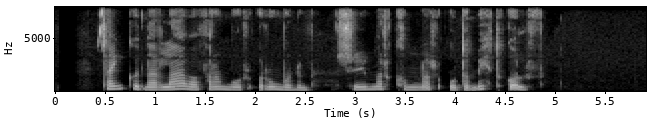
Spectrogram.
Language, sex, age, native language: Icelandic, female, 30-39, Icelandic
